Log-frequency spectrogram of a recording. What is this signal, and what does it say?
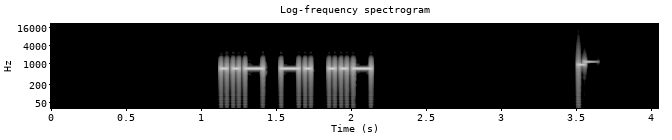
Morse code, heard as a keyed tone, about 30 wpm, 700 Hz. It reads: UNU
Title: All Cut Numbers - 3-Digit 30wpm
